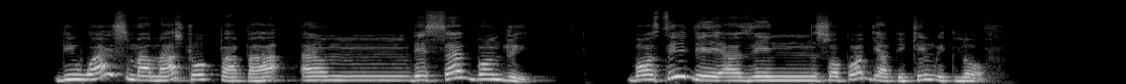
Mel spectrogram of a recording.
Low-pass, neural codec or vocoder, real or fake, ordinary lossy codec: 19.8 kHz; codec, 44.1 kHz, 7.8 kbps, Pupu-Codec; fake; AAC, 32 kbps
